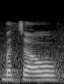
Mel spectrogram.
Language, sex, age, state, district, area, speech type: Hindi, female, 18-30, Rajasthan, Nagaur, urban, read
